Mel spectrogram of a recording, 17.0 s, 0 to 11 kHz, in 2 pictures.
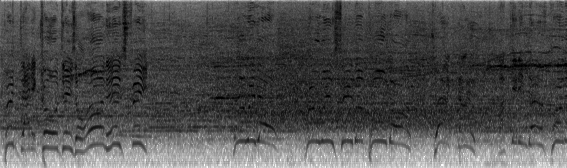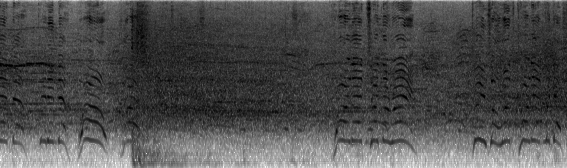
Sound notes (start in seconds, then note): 10.4 body thuds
